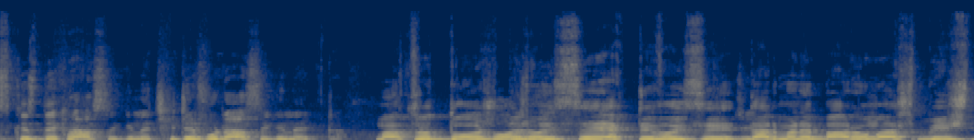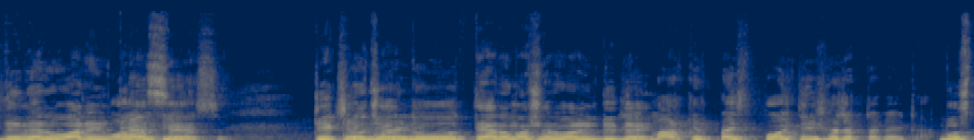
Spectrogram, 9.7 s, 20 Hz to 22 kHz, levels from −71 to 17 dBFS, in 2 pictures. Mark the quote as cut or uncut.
uncut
